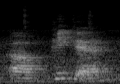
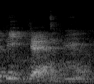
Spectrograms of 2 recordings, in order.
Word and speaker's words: pecan: Pecan, what is that, Midwest? I hear it in like deep south. Okay, deep southerners. Okay, I'm not deep Southern. Deep Southern say pecan, pecan, pecan. Second syllable is stressed in pecan, pecan, first syllable is stressed.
